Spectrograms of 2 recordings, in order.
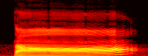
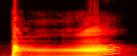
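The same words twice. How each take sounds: First: The pitch rises from middle to high. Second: The pitch dips low and then rises. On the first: It means to arrive. "Bagi nada kedua pula dibunyikan sebagai ta" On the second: It means to hit. "Bagi nada ketiga pula dibunyikan sebagai ta"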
